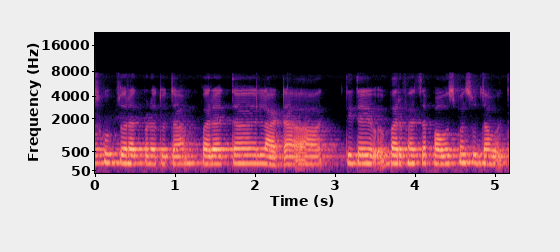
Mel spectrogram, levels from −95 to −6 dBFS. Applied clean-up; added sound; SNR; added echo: none; none; none; none.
